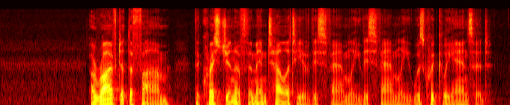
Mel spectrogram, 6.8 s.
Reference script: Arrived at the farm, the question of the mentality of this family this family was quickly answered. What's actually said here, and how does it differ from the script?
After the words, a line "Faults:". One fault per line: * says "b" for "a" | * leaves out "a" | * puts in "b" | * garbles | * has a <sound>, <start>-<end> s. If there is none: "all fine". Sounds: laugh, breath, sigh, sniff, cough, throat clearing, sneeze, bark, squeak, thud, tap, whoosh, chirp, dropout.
Arrived at the farm, the question of the mentality of this family this family was quickly answered.
Faults:
all fine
